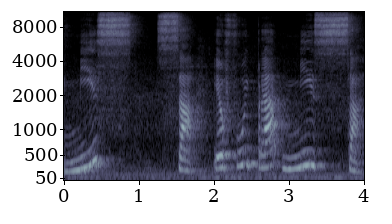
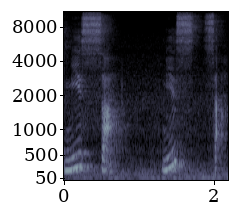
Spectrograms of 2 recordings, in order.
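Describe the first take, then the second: First: Slow missa with a clear hissed ss; missa with double s. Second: Missa with a long hissed ss. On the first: Teacher saying missa in a sentence for pupils. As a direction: stress the ss in missa. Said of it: "ele aparece duas vezes". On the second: Teacher stretching missa so pupils hear the double s. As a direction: hold the ss in missa. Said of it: "Aparece duas vezes". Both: Shown as a demonstration.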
